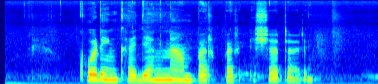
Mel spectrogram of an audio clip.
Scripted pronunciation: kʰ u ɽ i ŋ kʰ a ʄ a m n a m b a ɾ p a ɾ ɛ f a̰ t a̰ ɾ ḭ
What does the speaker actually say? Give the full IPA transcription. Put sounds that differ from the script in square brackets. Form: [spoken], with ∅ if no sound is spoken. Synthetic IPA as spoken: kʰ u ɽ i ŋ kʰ a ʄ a [ŋ] n a m [p] a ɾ p a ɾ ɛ [ʃ] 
